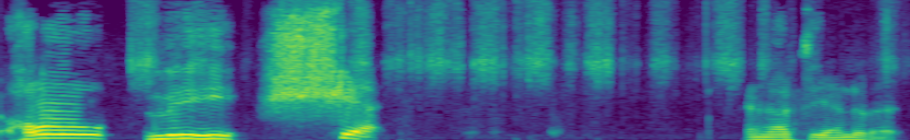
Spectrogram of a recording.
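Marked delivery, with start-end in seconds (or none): 0.0-1.9 slow, stretched "holy shit" in mock shock; drawn-out awe. Newcomer hit by prairie winter, slow stunned awe. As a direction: let it sink in, slowly. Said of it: "you're just like".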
